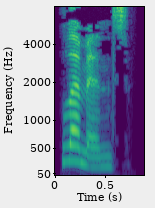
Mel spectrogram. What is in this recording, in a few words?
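"lemons", British English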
